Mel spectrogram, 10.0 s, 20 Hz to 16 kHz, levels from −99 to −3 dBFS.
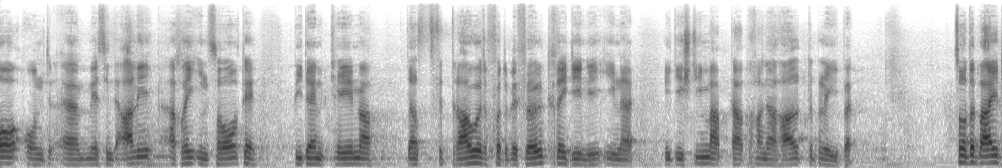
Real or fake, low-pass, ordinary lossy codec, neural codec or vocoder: fake; 14.4 kHz; none; codec, 32 kHz, 1.9 kbps, SNAC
